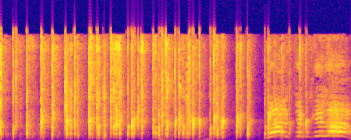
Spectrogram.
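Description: Lively audience clapping at a comedy show, rapid sharp claps with a strong beat that break off near the end as a voice cuts in.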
